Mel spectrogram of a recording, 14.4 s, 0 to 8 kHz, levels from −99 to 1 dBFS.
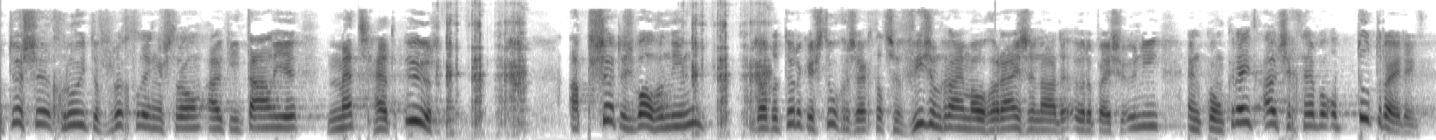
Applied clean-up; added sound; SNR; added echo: neural mask model Resemble Enhance denoiser.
